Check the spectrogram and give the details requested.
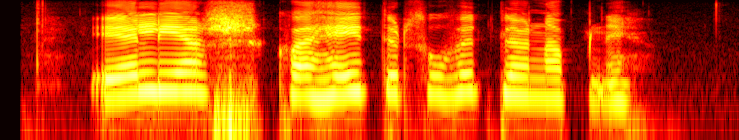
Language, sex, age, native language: Icelandic, female, 70-79, Russian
